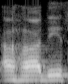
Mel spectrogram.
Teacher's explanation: ہا کی ادائیگی حلق سے ادا کرنی ہے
